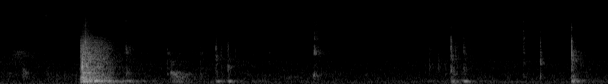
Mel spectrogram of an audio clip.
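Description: Computer keyboard keys being pressed: scattered, irregular keystrokes, with one louder thump about a second in.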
